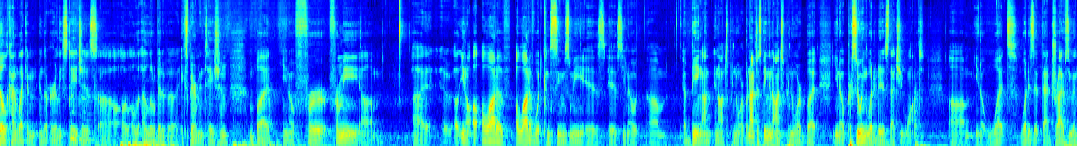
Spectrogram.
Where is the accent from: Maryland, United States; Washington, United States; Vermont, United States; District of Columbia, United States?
Maryland, United States; Burtonsville; also born or lived in Rockville, Maryland; I'm from Rockville, Maryland. I grew up in a small town, Burtonsville, not too far away.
